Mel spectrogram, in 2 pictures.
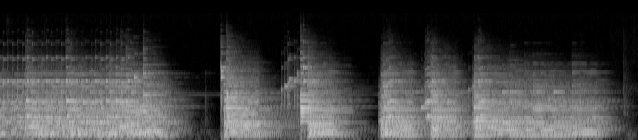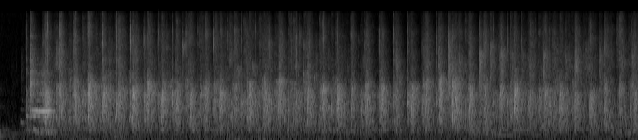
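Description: A grand piano played eight hands, four players at one keyboard, finishing a galop-march: a burst of full chordal playing, then a string of loud separate closing chords, each left to ring, the last dying away about twelve seconds in. About a second later applause starts and carries on, softer than the piano.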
